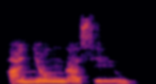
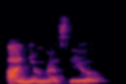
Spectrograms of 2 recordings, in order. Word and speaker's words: 안녕하세요: So, how do you pronounce the formal hello? Do you know how to pronounce the formal hello? – So this is 안녕하세요. – One more time. – This is 안녕하세요, and this is 안녕.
